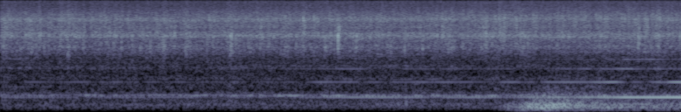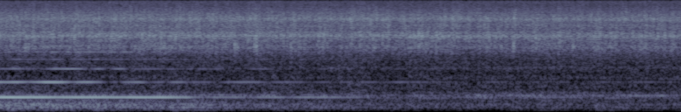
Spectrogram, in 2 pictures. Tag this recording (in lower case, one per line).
rain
